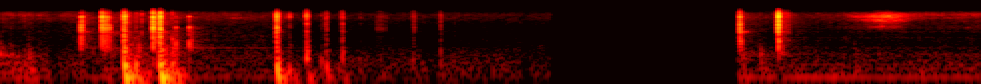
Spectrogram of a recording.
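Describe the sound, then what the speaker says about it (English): Quick bursts of clicking keystrokes on a computer keyboard, close and fairly quiet, with a pause of silence before a few more taps. "Or you can type very easily."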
